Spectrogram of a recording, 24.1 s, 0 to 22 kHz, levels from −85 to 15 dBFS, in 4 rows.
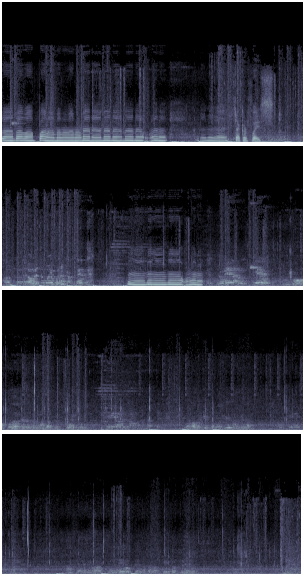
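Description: Nothing in the audio stood out as a technical problem on listening.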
